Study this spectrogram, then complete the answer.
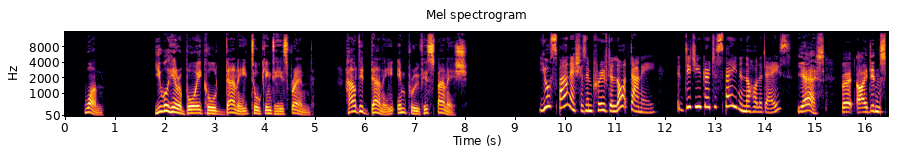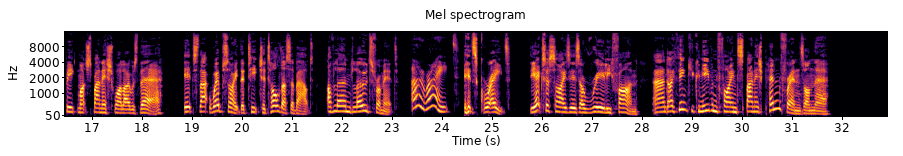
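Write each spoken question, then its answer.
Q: How did Danny improve his Spanish?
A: By using a website the teacher told them about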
